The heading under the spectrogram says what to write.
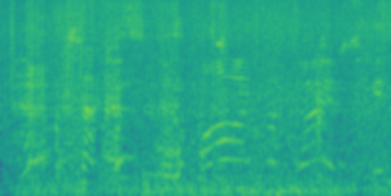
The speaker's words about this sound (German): Heute muss die Crew trotz beachtlichen Windes eine breite Meerpassage kreuzen.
